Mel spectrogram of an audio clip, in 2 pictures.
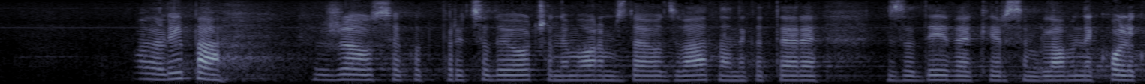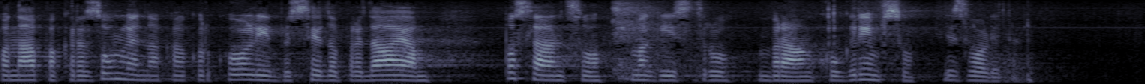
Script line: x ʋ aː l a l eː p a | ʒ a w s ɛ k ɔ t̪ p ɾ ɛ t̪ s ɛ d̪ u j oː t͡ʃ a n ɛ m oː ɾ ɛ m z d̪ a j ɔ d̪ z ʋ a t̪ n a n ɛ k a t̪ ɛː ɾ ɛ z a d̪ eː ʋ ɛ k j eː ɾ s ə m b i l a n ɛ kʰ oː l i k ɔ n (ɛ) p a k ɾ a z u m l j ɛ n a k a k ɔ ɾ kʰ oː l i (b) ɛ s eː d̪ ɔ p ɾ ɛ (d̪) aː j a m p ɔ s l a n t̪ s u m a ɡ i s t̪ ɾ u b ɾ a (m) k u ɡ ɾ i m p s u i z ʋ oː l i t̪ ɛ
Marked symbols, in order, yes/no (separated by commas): no, yes, yes, no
